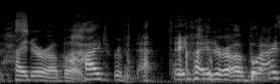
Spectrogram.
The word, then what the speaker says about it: Hyderabad: We are from Hyderabad. Hyderabad. Thank you. Hyderabad. Boy, I saw that totally different than how it's spelled, didn't it?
